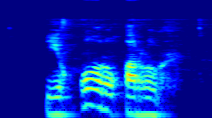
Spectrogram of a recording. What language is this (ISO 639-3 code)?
kab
